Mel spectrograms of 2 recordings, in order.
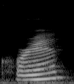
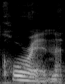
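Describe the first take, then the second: First: The second vowel has an 'a' sound. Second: The second vowel has an 'i' sound. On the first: The speaker calls it wrong. "I've been pronouncing it wrong. I was pronouncing it Coran" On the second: The speaker calls it right. "it's Corin. The A makes an I sound"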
